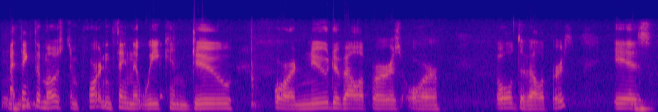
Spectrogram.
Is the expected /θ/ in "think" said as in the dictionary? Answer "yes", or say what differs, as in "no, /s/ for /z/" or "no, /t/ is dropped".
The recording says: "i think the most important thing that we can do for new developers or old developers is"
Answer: yes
